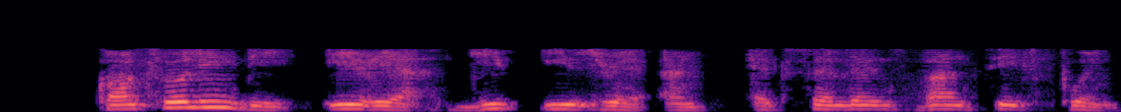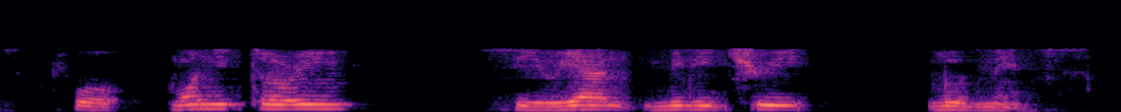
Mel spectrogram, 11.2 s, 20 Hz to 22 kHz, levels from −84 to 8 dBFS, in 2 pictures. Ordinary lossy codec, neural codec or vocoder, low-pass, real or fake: AAC, 16 kbps; codec, 16 kHz, 4.8 kbps, FACodec; 3.6 kHz; fake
